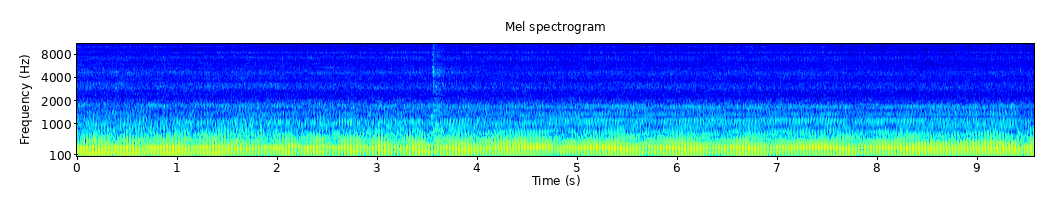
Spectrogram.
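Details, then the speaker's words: Troy-Bilt Tuffy rear-tine tiller, 4 hp Briggs single, after fitting linkage and spacer, quarter tank of gas: steady, even note of constant pitch, no misses or surging; normal running after repair. "so the first thing we'll start if it starts I'll be very happy as you can hear that's better let's pull through"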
